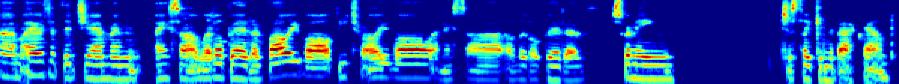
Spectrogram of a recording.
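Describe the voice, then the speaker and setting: A woman in a group call speaks offhand and casually. Her voice is flat and heavily gravelly, with a mellow, dark tone. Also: sits low, normal speed, rough recording. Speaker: group participant.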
